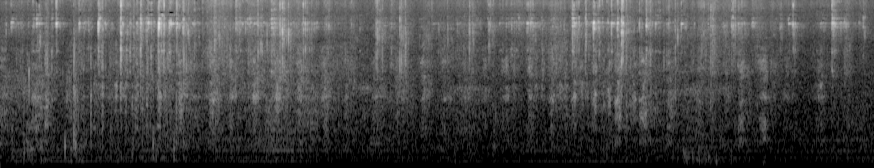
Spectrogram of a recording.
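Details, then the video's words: Excited French Bulldog in a manic burst, puffing out fast, scratchy, breathy snorts about four a second, loudest in the first two seconds and then settling into softer, steady huffing. "french bulldog spaz"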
